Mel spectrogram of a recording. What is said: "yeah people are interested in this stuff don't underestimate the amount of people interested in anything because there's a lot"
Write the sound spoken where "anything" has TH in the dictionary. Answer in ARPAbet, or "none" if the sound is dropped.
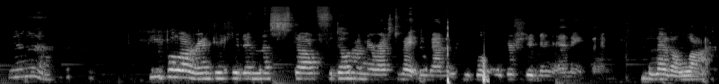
TH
